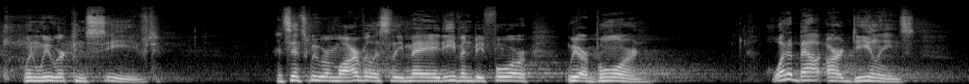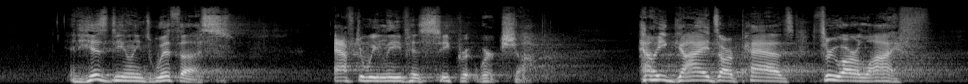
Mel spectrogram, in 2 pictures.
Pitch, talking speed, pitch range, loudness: 165 Hz, 120 wpm, 160-175 Hz, -17 LUFS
